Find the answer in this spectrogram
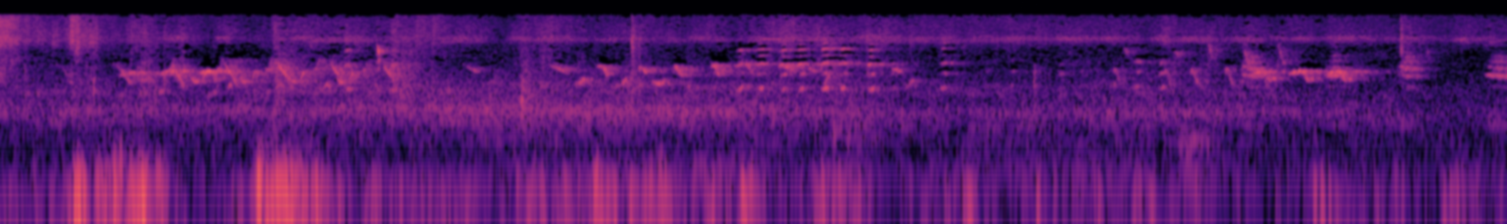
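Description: Wild birds chirping and calling, many short calls over and over. A couple of low thumps in the first two seconds are the loudest sounds.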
